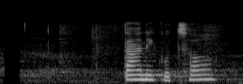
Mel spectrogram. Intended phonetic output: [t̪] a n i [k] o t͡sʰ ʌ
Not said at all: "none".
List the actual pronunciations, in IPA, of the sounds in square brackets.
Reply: t̪, k

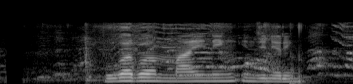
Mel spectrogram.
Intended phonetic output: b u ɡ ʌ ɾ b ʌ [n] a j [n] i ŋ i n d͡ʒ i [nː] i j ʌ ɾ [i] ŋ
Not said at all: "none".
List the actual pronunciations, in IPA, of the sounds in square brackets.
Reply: m, n, n, i

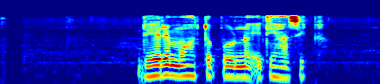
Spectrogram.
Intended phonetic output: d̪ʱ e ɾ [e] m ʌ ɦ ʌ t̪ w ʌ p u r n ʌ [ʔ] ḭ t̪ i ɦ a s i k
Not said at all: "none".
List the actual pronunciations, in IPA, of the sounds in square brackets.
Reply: e, ʔ

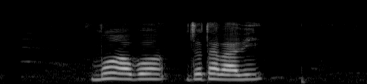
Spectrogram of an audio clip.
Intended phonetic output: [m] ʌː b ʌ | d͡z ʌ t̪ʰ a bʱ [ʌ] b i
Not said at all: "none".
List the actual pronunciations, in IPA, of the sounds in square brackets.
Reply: m, a

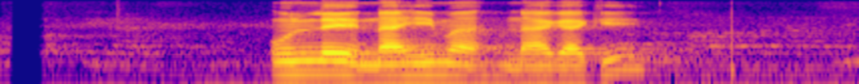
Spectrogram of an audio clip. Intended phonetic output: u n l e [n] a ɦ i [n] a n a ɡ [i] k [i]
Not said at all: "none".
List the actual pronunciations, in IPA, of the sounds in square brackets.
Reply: n, m, a, i

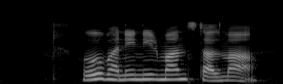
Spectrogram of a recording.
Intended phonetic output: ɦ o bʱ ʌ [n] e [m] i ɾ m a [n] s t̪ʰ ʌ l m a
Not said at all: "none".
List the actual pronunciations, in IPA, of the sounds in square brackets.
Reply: n, n, n

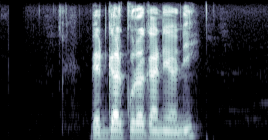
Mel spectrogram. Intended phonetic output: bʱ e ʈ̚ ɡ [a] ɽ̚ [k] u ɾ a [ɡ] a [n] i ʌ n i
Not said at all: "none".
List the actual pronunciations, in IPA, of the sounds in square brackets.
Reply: a, k, k, n

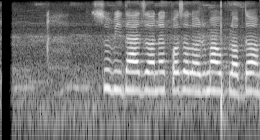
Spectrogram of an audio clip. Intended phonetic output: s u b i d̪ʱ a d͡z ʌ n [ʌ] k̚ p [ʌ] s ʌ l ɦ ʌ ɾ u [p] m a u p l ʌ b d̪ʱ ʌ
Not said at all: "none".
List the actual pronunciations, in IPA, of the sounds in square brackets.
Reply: ʌ, ʌ, none

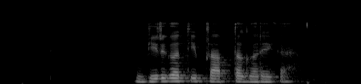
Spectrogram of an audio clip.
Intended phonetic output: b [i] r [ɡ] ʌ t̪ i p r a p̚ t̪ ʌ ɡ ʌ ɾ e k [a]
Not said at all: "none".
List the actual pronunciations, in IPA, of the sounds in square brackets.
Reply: i, ɡ, a

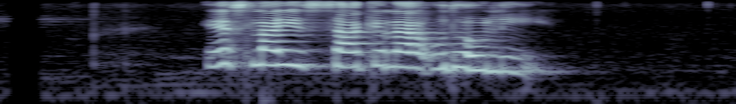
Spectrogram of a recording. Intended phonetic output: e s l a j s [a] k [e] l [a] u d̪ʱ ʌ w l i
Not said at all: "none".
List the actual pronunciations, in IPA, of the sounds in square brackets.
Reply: a, e, a

